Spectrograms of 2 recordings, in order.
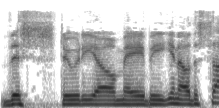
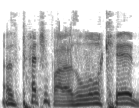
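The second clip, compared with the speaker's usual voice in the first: plain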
